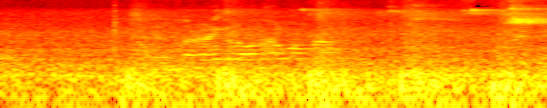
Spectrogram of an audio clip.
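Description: Indistinct voices in a large hall over low, irregular thuds.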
